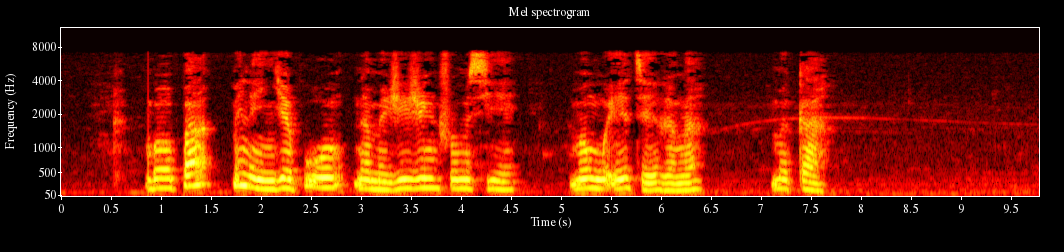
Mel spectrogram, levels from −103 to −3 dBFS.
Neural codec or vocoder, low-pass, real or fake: none; 7.2 kHz; real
